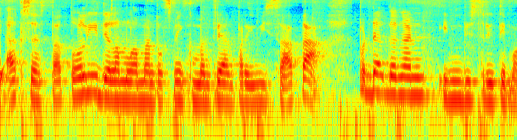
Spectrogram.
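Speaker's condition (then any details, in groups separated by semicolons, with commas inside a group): No condition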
